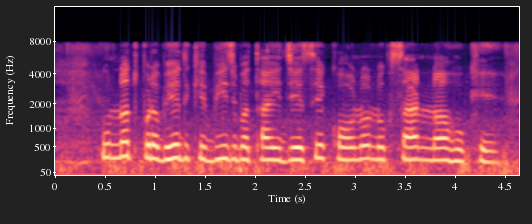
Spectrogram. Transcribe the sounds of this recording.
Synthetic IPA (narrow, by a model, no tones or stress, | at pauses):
unːət̪pɾəbʱed̪ʱkebiːt͡ʃbət̪aid͡ʒɛsekɔːnonʊksaːnːəɦokʰe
